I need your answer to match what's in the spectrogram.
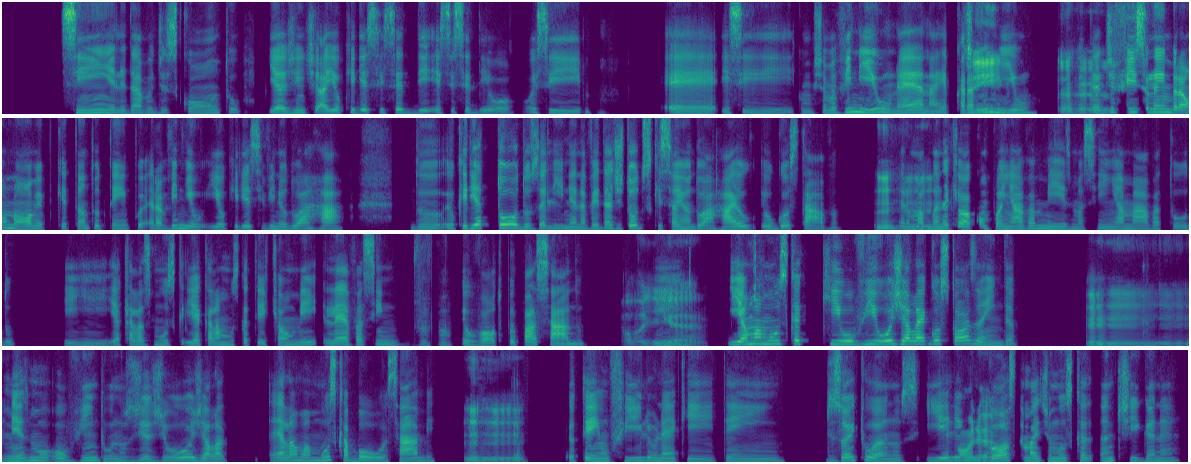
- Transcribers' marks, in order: other background noise; tapping
- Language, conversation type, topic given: Portuguese, podcast, Qual música antiga sempre te faz voltar no tempo?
